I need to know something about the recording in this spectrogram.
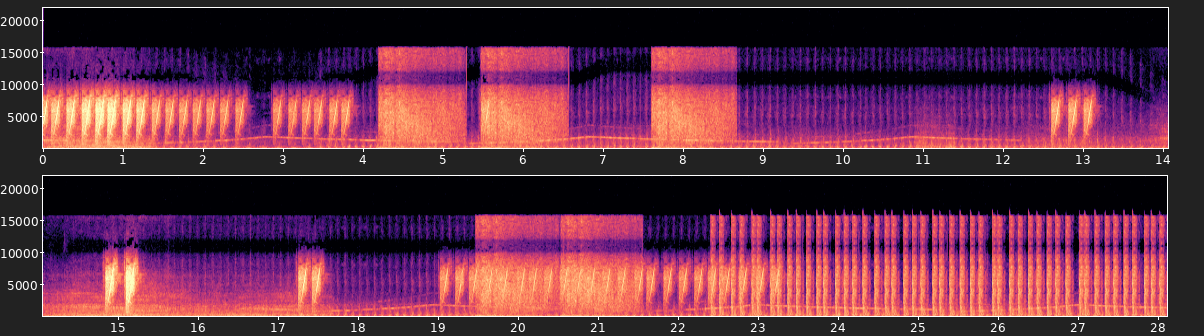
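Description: A helicopter's rotor chops steadily overhead.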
